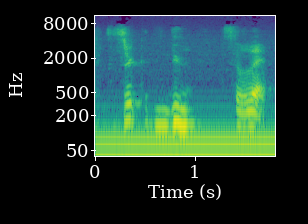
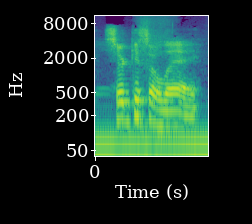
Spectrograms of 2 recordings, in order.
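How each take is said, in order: First: Every word is clearly enunciated, including the middle one. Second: The middle word is slurred and barely heard. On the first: The speaker calls it right. "There's a du right in the middle" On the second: The speaker calls it wrong. "it always sounds like Cirque du Soleil"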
